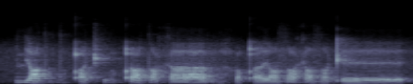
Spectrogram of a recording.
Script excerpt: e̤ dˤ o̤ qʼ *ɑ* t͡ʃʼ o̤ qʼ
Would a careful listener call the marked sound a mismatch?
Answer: yes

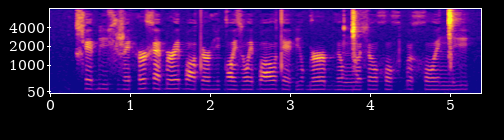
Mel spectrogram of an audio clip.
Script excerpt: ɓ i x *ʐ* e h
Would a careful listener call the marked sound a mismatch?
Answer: no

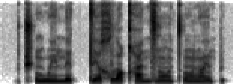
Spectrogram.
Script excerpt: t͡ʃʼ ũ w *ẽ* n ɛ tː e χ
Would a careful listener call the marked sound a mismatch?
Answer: no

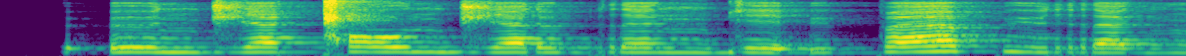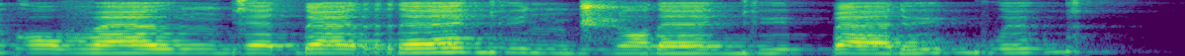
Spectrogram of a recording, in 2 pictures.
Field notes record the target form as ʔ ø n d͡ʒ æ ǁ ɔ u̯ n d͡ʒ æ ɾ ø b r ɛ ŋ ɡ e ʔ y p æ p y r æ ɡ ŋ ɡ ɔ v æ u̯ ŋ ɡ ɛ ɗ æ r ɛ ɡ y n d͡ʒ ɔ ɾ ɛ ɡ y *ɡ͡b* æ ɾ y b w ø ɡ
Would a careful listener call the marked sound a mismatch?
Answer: yes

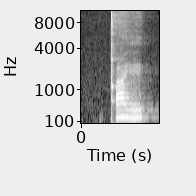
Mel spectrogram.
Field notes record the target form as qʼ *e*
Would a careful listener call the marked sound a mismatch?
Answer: no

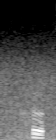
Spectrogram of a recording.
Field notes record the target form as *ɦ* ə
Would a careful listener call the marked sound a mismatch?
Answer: yes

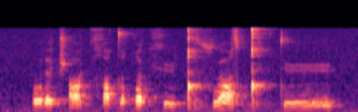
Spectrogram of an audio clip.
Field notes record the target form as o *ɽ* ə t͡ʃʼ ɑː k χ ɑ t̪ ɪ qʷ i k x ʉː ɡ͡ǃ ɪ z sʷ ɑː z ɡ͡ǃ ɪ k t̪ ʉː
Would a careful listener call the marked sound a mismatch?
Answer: yes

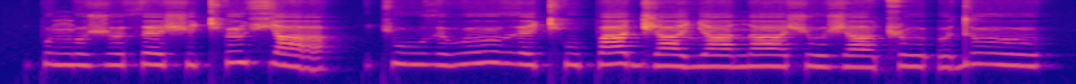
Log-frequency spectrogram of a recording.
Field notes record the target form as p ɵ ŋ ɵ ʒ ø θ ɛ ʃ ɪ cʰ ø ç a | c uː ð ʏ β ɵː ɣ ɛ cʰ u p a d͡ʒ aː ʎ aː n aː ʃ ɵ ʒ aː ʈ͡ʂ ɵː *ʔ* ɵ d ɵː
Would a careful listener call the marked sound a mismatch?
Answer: no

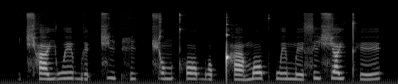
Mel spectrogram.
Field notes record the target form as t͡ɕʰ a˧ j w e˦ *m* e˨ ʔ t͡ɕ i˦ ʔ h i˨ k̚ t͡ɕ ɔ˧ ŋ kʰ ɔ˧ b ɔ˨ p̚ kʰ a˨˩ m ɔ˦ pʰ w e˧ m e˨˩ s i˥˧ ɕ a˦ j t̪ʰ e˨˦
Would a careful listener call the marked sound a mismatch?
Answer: yes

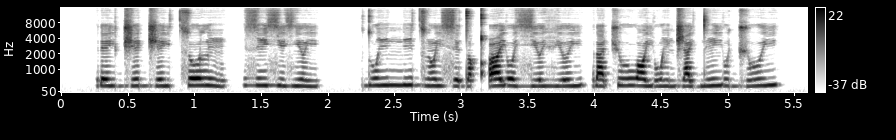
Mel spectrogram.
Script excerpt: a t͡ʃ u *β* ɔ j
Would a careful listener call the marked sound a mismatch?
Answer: yes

